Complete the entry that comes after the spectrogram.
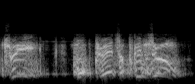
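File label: Korean near waypoint mood high, speech; War Thunder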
